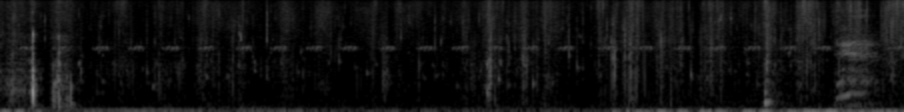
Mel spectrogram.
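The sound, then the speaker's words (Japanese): Soft, wet squishing of a well-lathering body soap being lathered between hands, quiet, with irregular slippery rubbing that grows busier toward the end; no one speaks. “弟ちゃん、目の前にあるボディーソープ手に出して泡立てて。”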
